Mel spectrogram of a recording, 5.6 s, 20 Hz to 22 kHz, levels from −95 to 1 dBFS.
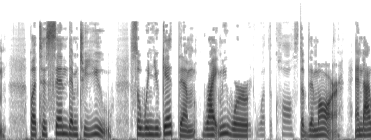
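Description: Speech that abruptly collapses from 3.72 to 4.52 s, dropping about 21 dB and turning faint, with the centred voice and background nearly gone. This is likely one channel inverted: with reversed polarity, the shared content cancels when the stereo channels are summed to mono.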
